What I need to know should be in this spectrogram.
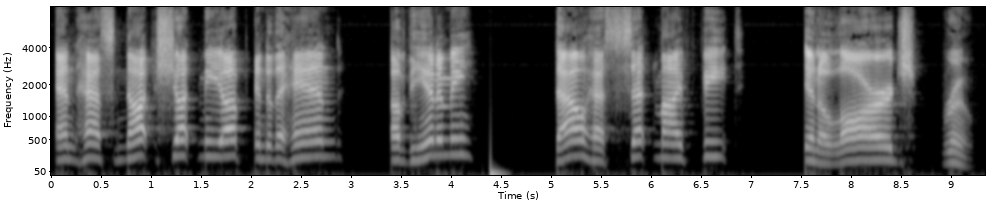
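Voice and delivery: high, loud, slow preaching read; scripture reading. Acted. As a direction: proclaim each verse like a sermon from the pulpit. Rereads verse eight emphatically.

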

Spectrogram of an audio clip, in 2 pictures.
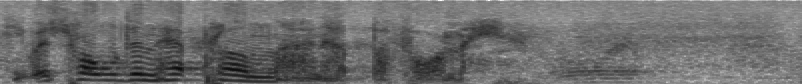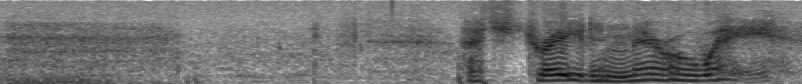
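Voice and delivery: low, soft, weighty sermon voice; hushed preaching. Acted. Preacher pointing congregation to the plumb line, hushed. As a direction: let it drop low, with long pauses.

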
